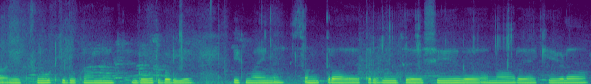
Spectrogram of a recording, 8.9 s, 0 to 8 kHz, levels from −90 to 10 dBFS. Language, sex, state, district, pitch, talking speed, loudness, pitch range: Rajasthani, female, Rajasthan, Churu, 175 Hz, 140 wpm, -17 LUFS, 170-180 Hz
